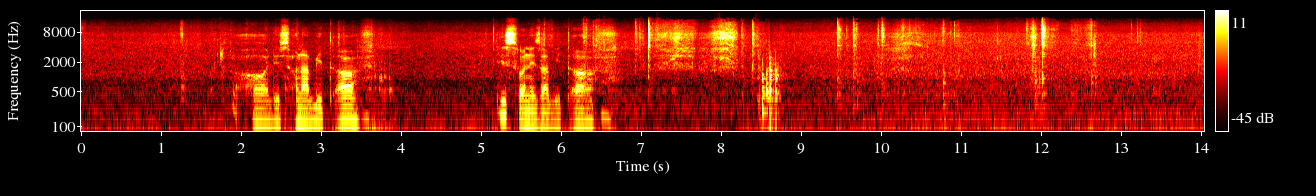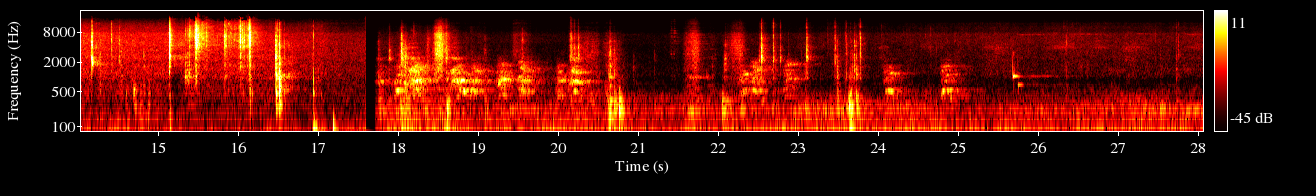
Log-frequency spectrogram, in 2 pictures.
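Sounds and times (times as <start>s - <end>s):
plywood boards knocking and clattering: 8.4s - 8.8s.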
